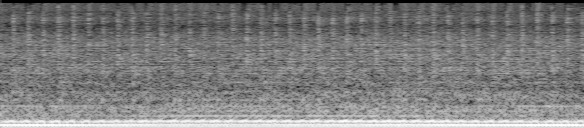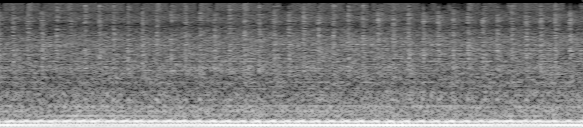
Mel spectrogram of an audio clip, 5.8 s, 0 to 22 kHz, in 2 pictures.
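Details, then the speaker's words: GM 2.2 engine just after rebuild: very loud, constant high-rev drone that never drops to idle; throttle stuck wide open because the throttle cable fell off; EGR tube gasket vacuum leak also found. "something wrong with the throttle throttle stuck full down pedal in there stuck all the way down"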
